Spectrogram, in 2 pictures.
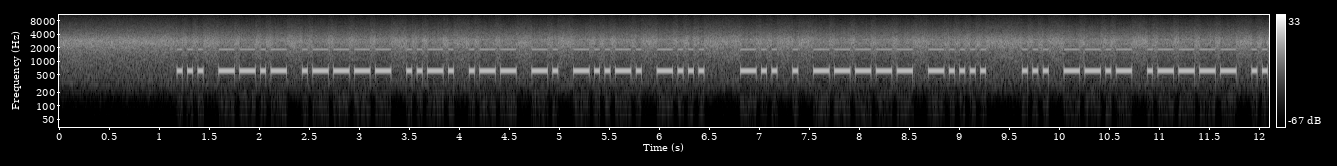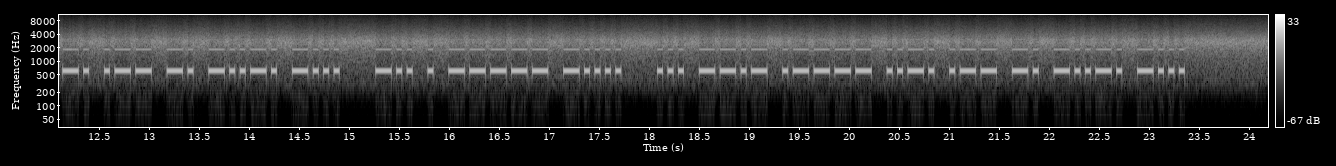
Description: Morse code, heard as a keyed tone, machine-sent, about 23 wpm, 610 Hz. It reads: SQ1FWN/B DE06 SQ1FWN/B DE06 SQ1FWN/B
